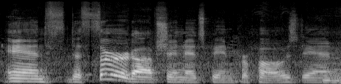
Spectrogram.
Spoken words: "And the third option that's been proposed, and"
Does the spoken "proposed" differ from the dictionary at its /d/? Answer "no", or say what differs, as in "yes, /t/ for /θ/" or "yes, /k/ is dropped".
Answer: no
